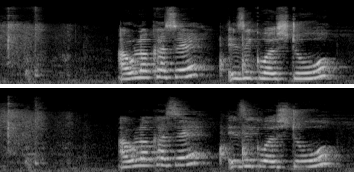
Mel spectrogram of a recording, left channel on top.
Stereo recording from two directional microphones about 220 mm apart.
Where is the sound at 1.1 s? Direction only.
40° left (ahead or behind).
